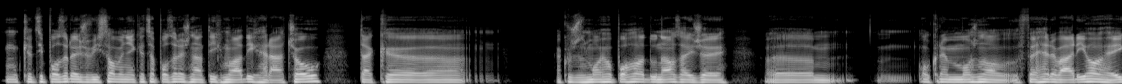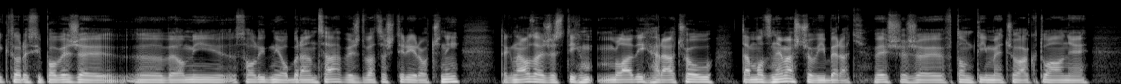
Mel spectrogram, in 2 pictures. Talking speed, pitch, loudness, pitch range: 145 wpm, 110 Hz, -17 LUFS, 105-115 Hz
